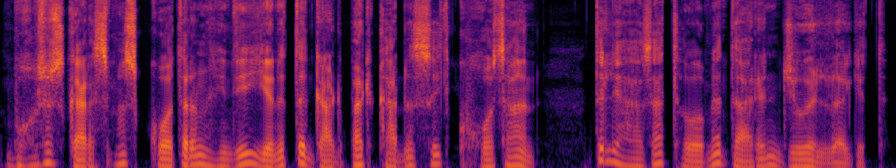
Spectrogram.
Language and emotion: Kashmiri, fearful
